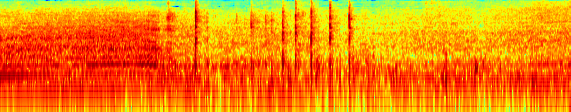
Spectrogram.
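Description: An exhaust pops and crackles sharply.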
